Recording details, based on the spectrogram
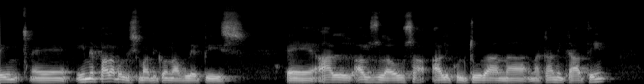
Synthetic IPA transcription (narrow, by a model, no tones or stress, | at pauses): ieine̞pɐɾɐpo̞lisimɐnd̪iko̞nɐvle̞pis | eɐ̰lɐ̰luzlɐusɐlikult̪uɾɐnɐnɐkɐnikɐt̪i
